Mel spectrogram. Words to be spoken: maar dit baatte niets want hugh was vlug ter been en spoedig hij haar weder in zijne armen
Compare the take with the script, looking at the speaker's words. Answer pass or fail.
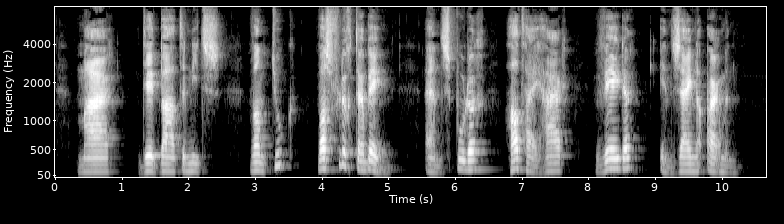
fail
